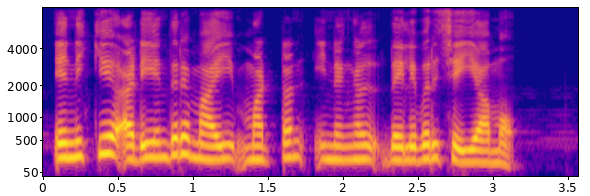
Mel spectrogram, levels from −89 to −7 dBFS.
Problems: none marked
